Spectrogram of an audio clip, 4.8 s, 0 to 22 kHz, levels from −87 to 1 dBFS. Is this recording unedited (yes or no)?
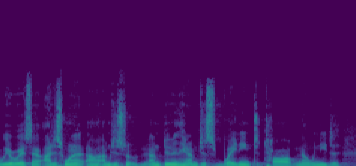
yes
